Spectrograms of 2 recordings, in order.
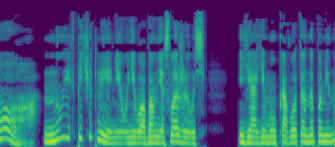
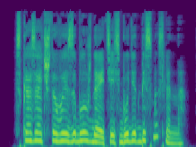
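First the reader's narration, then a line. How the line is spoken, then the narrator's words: Calm question. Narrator (Russian): спокойно спросила я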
